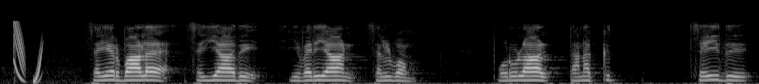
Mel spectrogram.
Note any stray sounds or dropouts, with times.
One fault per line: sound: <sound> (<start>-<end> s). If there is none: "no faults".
sound: chirp (0.1-0.4 s)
